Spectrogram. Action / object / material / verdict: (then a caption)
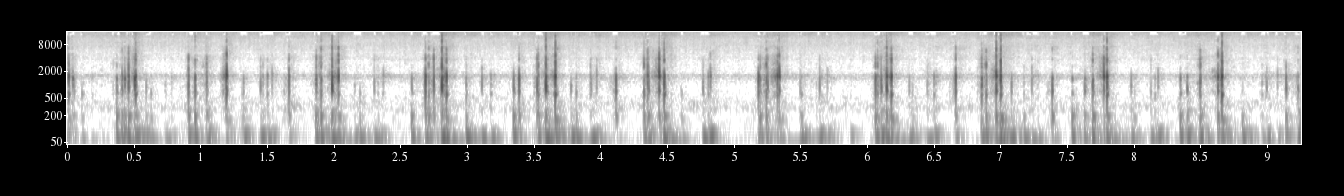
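scrape / beeswax-coated cotton wrap / waxed cotton / none. Fingertips squeeze and rub two rolled beeswax-coated cotton wraps, thin waxy fabric, sitting over microphone capsules. The result is an irregular stream of soft crinkling crackles and sticky rubbing bursts over a heavy, muffled low-end thump and rumble.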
